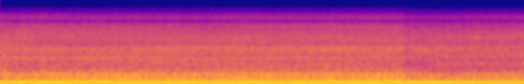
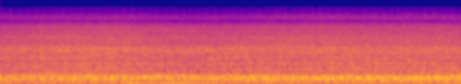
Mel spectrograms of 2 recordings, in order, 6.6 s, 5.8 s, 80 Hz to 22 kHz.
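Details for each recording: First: 2002 Ford E-250 van after engine reassembly and coolant flush, idling with a filter over the intake: strong low hum with an odd constant droning tone over it; source unknown. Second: 2002 Ford E-250 Econoline van engine, first start after reassembly and coolant flush, in park: steady even idle with smooth low hum, no knocks, misses or ticks; normal idle.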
